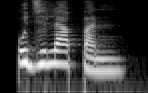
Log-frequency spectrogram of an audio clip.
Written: उजलापन

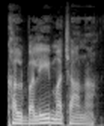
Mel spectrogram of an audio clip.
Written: खलबली

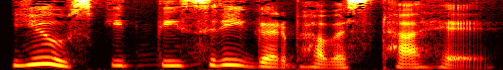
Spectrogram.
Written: गर्भावस्था

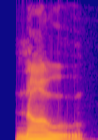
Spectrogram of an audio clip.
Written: नाऊ

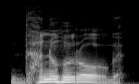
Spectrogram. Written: धनु:रोग

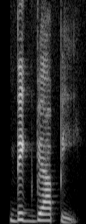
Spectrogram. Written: दिग्व्यापी

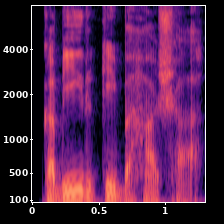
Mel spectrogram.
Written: कबीर

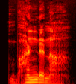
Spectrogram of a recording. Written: भंड़ना

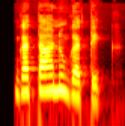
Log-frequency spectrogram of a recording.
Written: गतानुगतिक

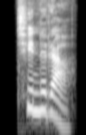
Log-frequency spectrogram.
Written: छिनरा

